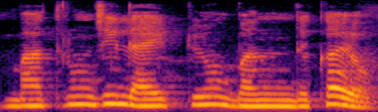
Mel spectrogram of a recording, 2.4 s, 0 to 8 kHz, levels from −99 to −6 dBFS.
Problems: none marked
